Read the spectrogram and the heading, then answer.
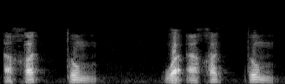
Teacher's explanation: الإدغام الذال في التاء عند كل القراء عدا الإمام ابن كثير والإمام حفص، حفص عن عاصم، والإمام رويس عن يعقوب.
